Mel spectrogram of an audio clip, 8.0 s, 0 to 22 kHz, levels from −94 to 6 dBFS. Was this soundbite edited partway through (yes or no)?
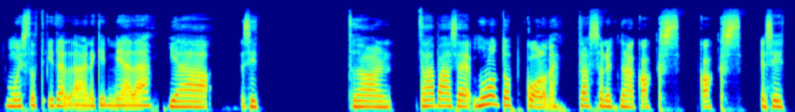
yes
